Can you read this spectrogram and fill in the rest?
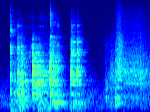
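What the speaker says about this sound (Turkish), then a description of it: "Karıştırma kabımı aldım." Several clanks and knocks of a bowl or pan being picked up and set down close by, about five sharp metallic hits in uneven succession.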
